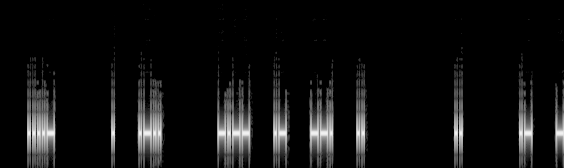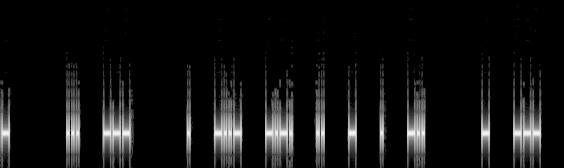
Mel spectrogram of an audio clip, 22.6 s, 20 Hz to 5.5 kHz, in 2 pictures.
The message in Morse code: 4 EL YAGI I AM SO EXCITED TO

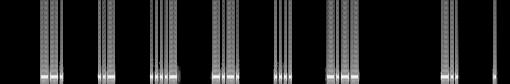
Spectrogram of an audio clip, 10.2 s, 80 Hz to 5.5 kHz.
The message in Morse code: GU4CHY DE

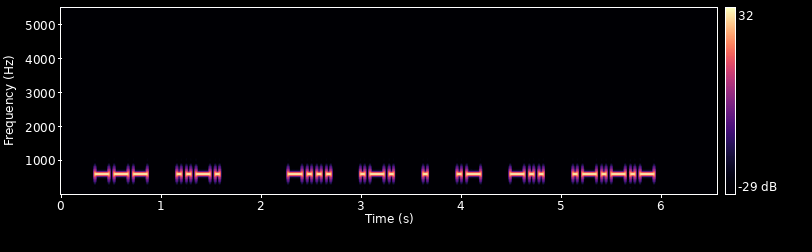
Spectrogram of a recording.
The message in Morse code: OF BREAD.

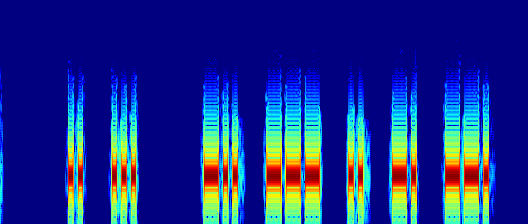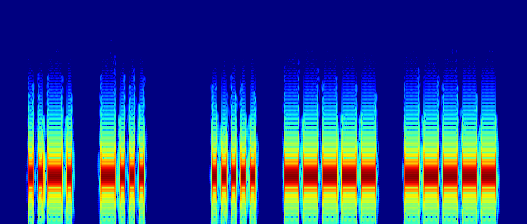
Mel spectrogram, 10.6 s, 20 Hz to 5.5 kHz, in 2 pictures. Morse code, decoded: IS DOING FB 500

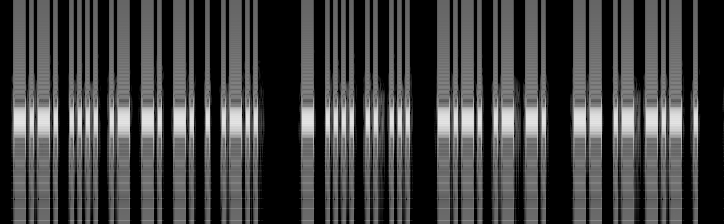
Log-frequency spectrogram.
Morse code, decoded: CHANNEL THIS CAN MAKE

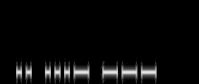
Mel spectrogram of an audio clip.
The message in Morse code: IVO

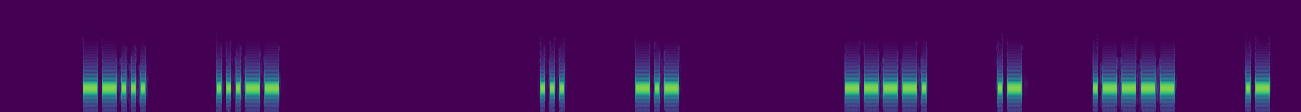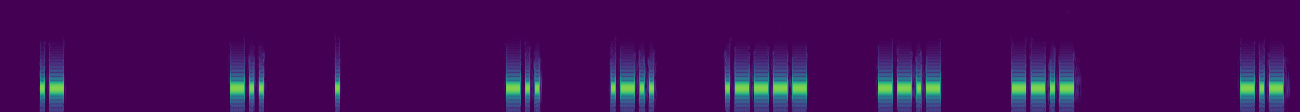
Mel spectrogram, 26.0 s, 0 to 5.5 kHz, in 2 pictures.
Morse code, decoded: 73 SK 9A1AA DE DL1QQ K

